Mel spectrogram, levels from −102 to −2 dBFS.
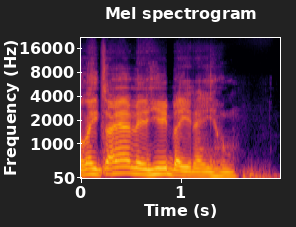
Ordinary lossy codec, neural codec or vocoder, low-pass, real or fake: none; codec, 44.1 kHz, 3.4 kbps, Pupu-Codec; none; fake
